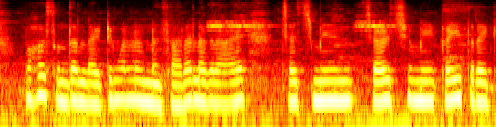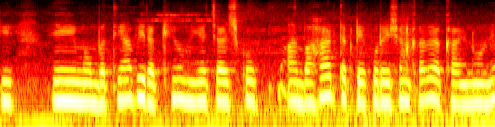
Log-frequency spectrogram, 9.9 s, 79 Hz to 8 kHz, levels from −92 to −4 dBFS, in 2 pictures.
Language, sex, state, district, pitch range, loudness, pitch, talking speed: Hindi, female, Rajasthan, Churu, 200-215 Hz, -16 LUFS, 205 Hz, 165 wpm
